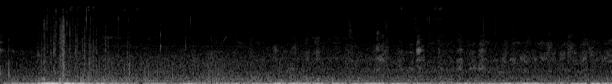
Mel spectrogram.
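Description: A dog panting as it runs to fetch a thrown toy, with faint scattered ticks over a steady background hiss.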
